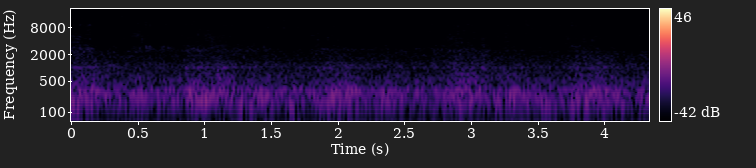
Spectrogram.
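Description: Steady low background noise, an even hum-like rush with no distinct knocks or tones.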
